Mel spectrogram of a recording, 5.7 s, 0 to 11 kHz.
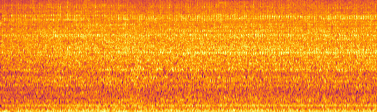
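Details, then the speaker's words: Honda Fit GD3 idling with the AC on, after adding Power Aircon additive via the low-pressure port: a mid-low compressor hum persists but is improved and beginning to fade, with no knocking. "まだ少し鳴ってますが、ちょっとマシです、ね、あ、音消えてきました。"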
